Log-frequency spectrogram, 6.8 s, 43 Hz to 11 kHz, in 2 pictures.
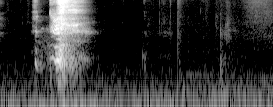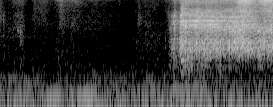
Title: Mitsuha's sneezing while reading aloud (Sample, 4K Quality)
